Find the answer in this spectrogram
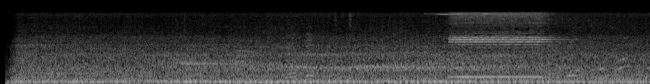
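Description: Dense street traffic of motorcycles and cars, engines running in a crowded jam. A vehicle horn sounds for about a second near the end.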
